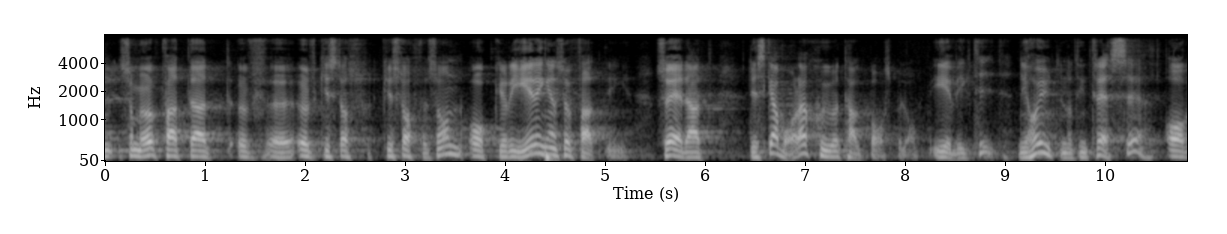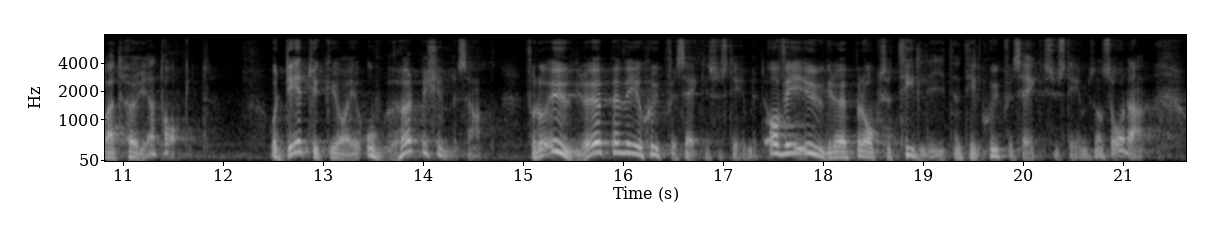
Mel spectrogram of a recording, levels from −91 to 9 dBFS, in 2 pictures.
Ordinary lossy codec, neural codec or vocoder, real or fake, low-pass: none; none; real; 7.2 kHz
